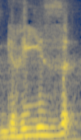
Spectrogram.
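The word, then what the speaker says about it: grise: او، زي جري المؤنث جريز ضفت لها او، وخلي بالي ان الاس هنا هنطقها وهنطقها زد لانها بين اتنين دو فويل، عشان كده بقول جريز.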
